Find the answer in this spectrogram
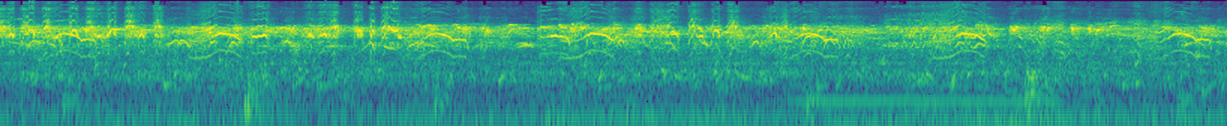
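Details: Lure song of the Ruby-cheeked sunbird meant to make birds sing readily; high, thin, squeaky notes tumble in a steady, crowded twitter, with a faint low hum near the end.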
